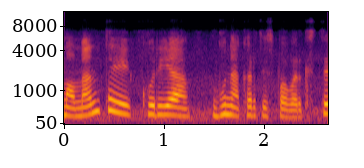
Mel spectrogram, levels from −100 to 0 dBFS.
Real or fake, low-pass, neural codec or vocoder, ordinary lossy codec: real; 7.2 kHz; none; Opus, 24 kbps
